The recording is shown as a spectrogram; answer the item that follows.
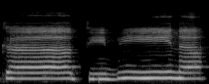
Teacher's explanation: اخفا جیسے سمجھ رہے, نون کی آواز بالکل بھی نہیں آ رہی اس میں. کاتبین, اس طرح.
